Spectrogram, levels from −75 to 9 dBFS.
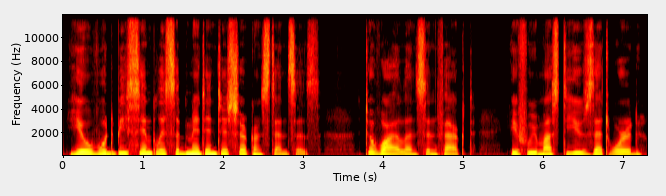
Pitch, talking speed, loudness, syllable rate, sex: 205 Hz, 140 wpm, -16 LUFS, 4.2 syllables/s, female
